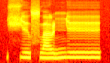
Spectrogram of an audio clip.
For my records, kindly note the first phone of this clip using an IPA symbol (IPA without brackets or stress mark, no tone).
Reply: ç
